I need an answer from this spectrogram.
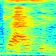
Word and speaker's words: castle: Okay, then castle. Castle means a large strong building. Okay, castle is a large strong building, and this large building, okay, that we call as castle. T is silent here.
